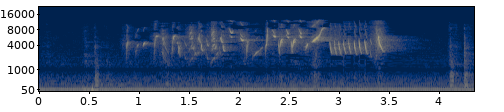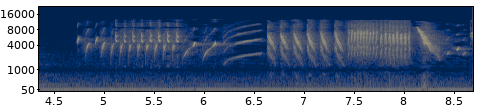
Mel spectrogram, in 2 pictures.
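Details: Noir Khalwi European goldfinch delivering a flawless song in two long bursts of rapid high twittering, rising slurred notes and dense buzzy trills, separated by a brief pause. Faint low knocks sound beneath.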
